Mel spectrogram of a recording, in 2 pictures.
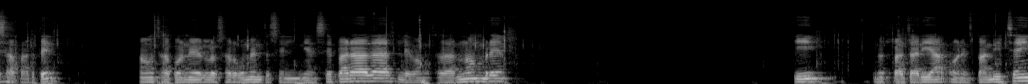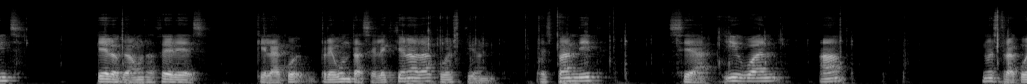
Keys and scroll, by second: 0.7 alt+Return, 10.0 Return, 15.9 Return, 20.3 Return.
